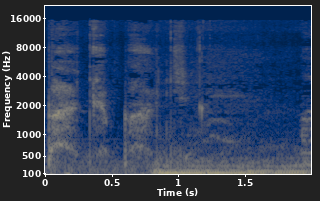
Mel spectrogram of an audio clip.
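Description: A girl's breathy, whispered speech, slurred by a straw stuck to her tongue. A steady low hum comes in a little under a second in.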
